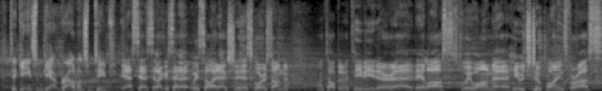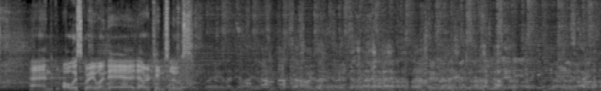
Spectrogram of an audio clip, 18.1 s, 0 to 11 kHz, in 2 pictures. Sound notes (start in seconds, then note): 11.0 people laughing; 12.4 people chattering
